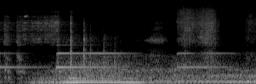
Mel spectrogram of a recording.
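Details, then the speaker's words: Rusted-out trade-in with about 180,000 miles: very soft, low, steady engine hum, no ticking or knocking. A quiet, healthy idle from a good engine, unlike the red 4Runner with the knocking motor. "yeah, you can barely hear that thing run, unlike the red one up there. It's got a good engine in it."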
